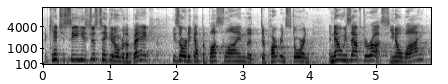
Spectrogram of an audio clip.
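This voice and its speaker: Young guy doing earnest flustered small town banker in a radio play, stammery and pleading, high voice, big echoey hall. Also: quick pace, sharp tone. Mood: pleading, urgent. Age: teens or young adult. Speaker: high school student actor. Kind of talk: stage radio play acting. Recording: reverberant hall, noisy stage recording.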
